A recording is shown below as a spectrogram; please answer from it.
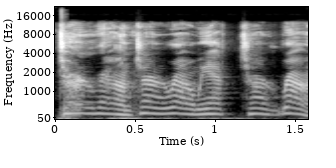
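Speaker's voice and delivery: put-on insistent high-pitched screaming, repeated over and over. In a review, speaker acts out a woman screaming at a man, imitating her screaming. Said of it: "she's screaming at him".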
